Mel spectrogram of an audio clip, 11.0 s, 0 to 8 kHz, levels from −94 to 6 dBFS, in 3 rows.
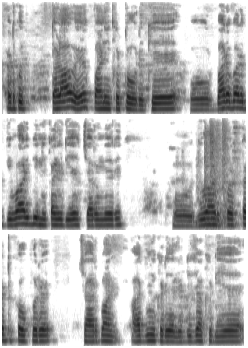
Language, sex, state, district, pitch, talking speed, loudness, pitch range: Rajasthani, male, Rajasthan, Nagaur, 155 Hz, 140 wpm, -14 LUFS, 145-160 Hz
